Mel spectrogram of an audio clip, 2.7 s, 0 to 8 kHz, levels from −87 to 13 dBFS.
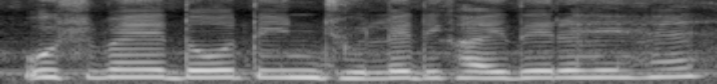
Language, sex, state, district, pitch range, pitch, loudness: Hindi, female, Haryana, Jhajjar, 235-260 Hz, 250 Hz, -14 LUFS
